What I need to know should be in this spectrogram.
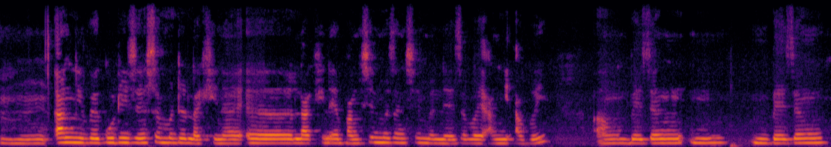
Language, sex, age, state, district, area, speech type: Bodo, female, 18-30, Assam, Kokrajhar, rural, spontaneous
